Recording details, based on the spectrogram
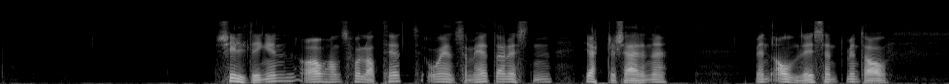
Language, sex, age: Norwegian, male, 37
